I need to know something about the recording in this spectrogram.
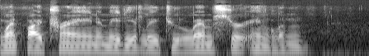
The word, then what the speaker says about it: Leominster: by train immediately to LEM stur England pronounced LEM stir but spell leo minster and from there we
